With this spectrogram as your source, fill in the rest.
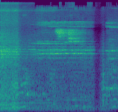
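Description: A metro train runs close by, a loud steady rumble with high wheel squeal across the whole short stretch and a brief dip near the end.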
